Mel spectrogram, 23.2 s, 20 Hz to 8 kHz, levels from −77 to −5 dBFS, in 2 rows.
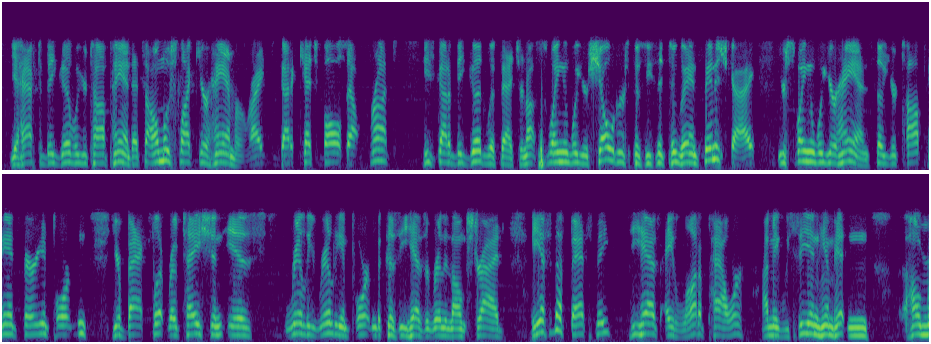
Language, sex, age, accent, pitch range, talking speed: English, male, 50-69, American, 150-175 Hz, 225 wpm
